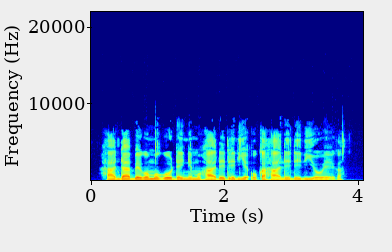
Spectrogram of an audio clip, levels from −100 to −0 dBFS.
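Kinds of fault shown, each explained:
Corrupt frame concealed: the decoder caught damaged frames and masked them. Concealed frames follow "mbegũ mũgũndainĩ" at 2.07–2.11 s, and recur at 3.56–3.63 s.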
